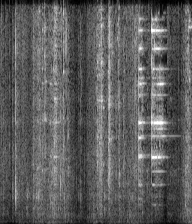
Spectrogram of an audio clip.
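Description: A spanner ratcheting on the inlet manifold of a Talbot Express engine during a rebuild, heard as quick mechanical clicking bursts nearby with brief pauses between them.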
